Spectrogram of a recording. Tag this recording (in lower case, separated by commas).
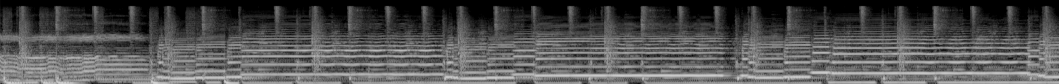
saxophone, music, singing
